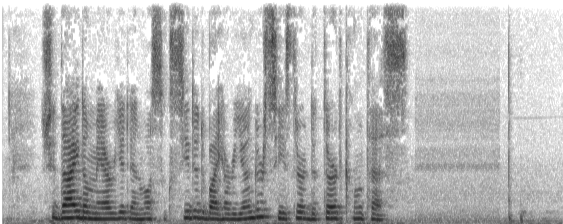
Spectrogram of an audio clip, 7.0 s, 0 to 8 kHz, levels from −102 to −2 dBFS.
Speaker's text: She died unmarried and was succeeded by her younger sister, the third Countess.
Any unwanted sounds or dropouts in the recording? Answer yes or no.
no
